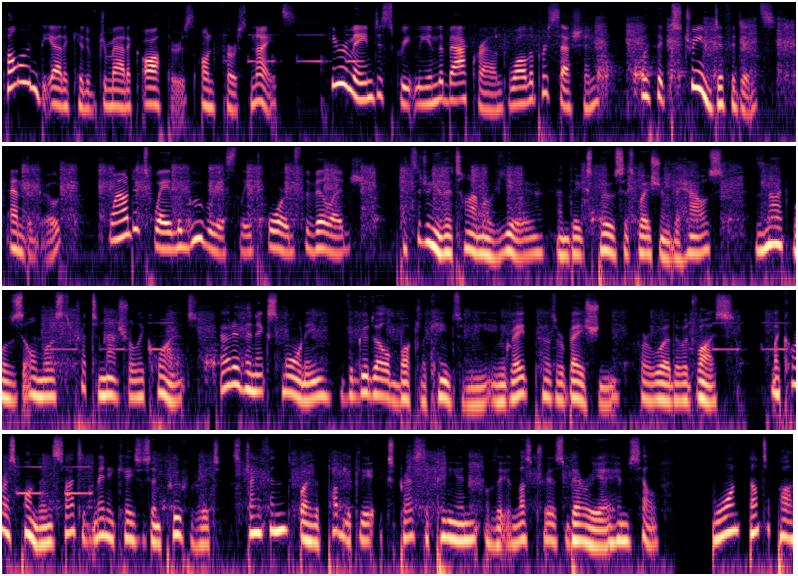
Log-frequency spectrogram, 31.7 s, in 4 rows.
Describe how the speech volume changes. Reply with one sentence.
The loudness of the speech stays about the same.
